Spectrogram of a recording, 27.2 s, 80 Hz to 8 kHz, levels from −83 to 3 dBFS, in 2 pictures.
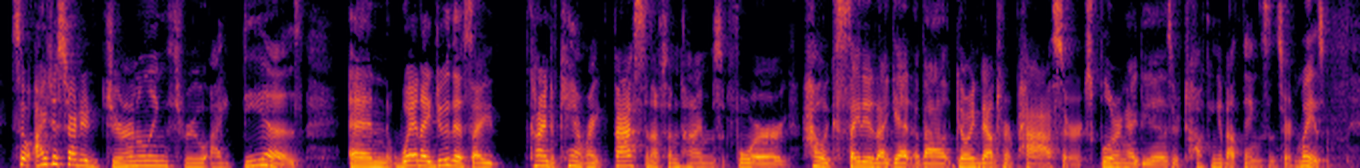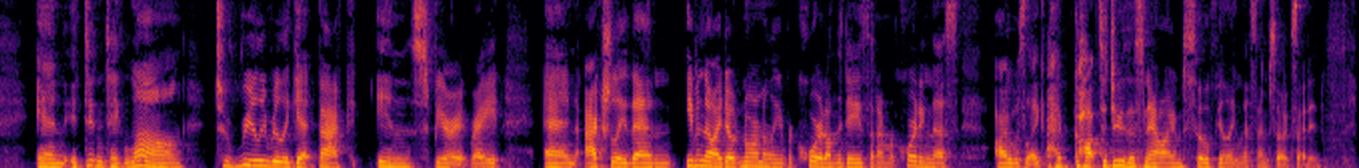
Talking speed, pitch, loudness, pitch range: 190 wpm, 190 Hz, -19 LUFS, 175-210 Hz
